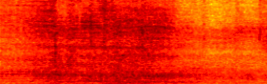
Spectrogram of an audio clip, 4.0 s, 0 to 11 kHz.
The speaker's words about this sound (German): Diesellastwagen fahren ein und aus auf dem Betriebshof der Spedition Zufall in Fulda. Schwere Sattelzuglastwagen, die bis zu 40 Tonnen transportieren können.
